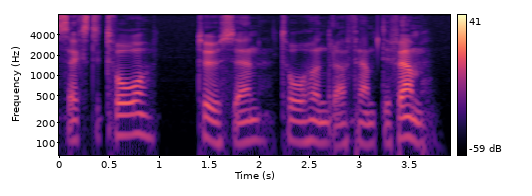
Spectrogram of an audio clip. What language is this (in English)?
Swedish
